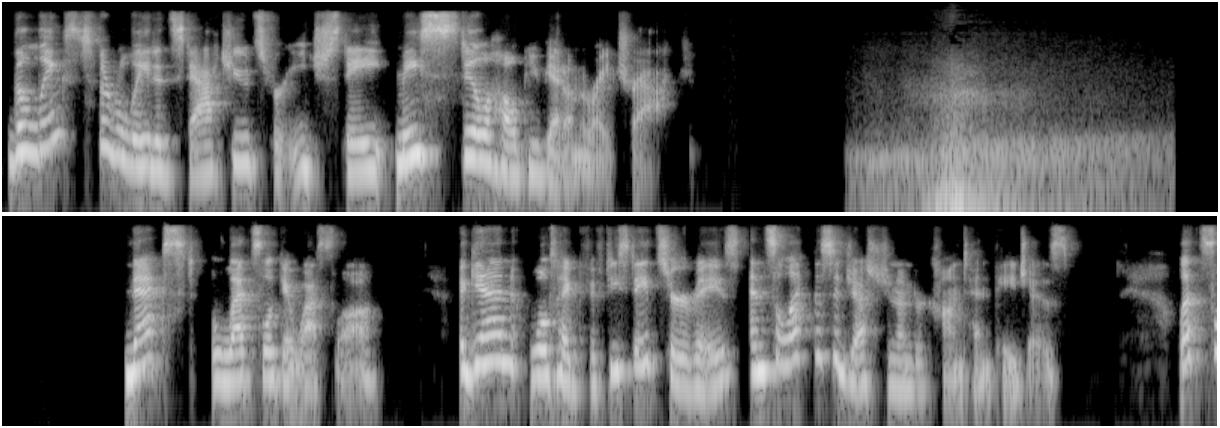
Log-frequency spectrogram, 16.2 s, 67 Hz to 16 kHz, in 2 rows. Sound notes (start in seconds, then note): 5.7 light Woosh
